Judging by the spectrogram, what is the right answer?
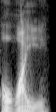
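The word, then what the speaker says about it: Owyhee: Oregon called o it's it's spelled old w a o w y o y h e so they say awaii and the reason why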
